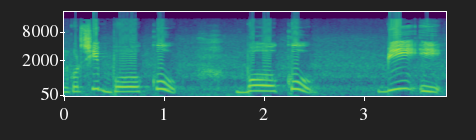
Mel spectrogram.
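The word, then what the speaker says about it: beaucoup: করছি না আমরা কিন্তু কি উচ্চারণ করছি আমরা উচ্চারণ করছি বকু বকু বিই এ ইউ ও ইউ পি উচ্চারণ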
